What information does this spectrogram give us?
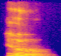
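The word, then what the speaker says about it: who: طب تحت هتقول زيها و، لا اسمها هو. ايه ده؟ ما في الاتش فوق ما نطقناهاش، هنا الاتش اللي نطقناها، ايوه العكس اللي بيحصل هنا في الايه؟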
